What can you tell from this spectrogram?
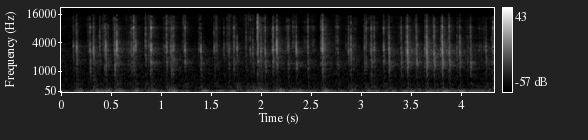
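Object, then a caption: Plastic mechanical computer keyboard. Fingertips of both hands type continuously on a full-size backlit RGB mechanical computer keyboard with plastic keycaps on a hollow plastic/metal case. The result is a rapid, steady stream of sharp, bright clicks and clacks over a constant low hum.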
